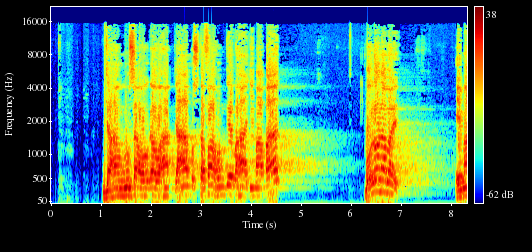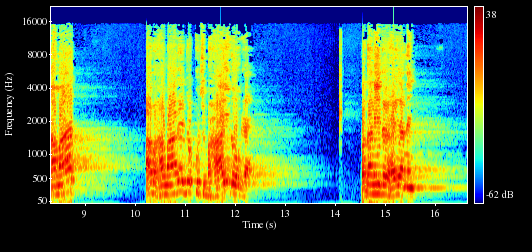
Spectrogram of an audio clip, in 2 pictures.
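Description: An elderly man speaks forcefully into a microphone, heard through loudspeakers with a strong echo.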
